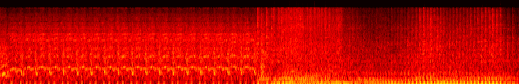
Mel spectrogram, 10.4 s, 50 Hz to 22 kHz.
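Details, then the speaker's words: Husqvarna YTH2148 lawn tractor, Briggs & Stratton Vanguard V-twin, after carburetor work: uneven, lumpy choppy firing that falters and surges, running on only one cylinder; one side not firing consistently. "sitting only on one cylinder for some reason oh man she's still not happy"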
